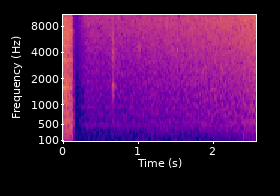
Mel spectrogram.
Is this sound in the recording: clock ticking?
yes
